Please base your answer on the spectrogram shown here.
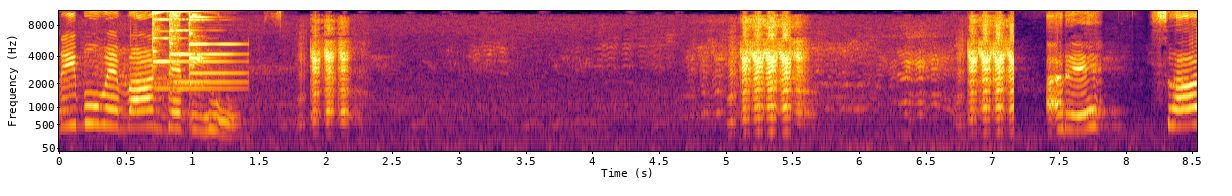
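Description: Goats bleat in several loud, wavering calls separated by pauses, some close together and overlapping, over a faint background hum.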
